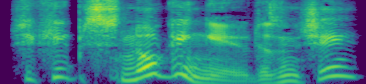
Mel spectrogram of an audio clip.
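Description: A man's voice: on the high side, sing-song, unhurried, breathy edge, no echo, pitched above the performer's own voice, full character voice. A man voicing a sensible teenage wizard boy in an audiobook, bewildered, impatient and incredulous. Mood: puzzled, alarmed. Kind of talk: audiobook character voice.

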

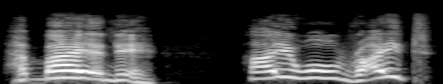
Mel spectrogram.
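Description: A man's voice: very high voice, animated, slow, dry recording, highs cut off, pitched above the performer's own voice, full character voice. A man voicing an anxious, protective wizard father in a storybook, shaky and alarmed. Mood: terrified, shouting.

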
